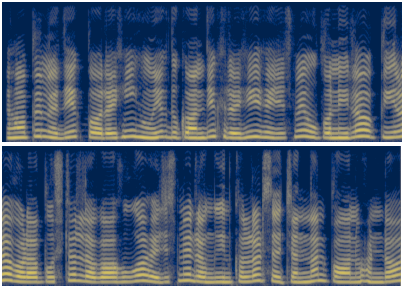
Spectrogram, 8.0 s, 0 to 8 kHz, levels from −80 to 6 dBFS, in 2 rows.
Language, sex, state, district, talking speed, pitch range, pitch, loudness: Hindi, female, Bihar, West Champaran, 215 wpm, 265-320 Hz, 280 Hz, -14 LUFS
